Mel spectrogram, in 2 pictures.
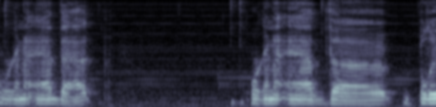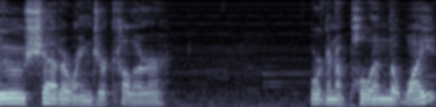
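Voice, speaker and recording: Over music in the background, the speaker talks at a fairly slow pace in a monotone, flat intonation, with long, frequent pauses. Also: man, medium pitch for a man. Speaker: streamer. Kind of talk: live stream tutorial chat. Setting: live stream. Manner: casual, chatty.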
